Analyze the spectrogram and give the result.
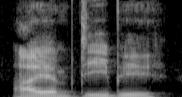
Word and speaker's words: IMDb: Oh, I was going on IMBD. – IMDB? – Yes, I literally say it wrong every single time I say it.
